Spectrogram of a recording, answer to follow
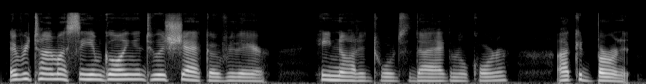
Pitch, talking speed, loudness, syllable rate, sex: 190 Hz, 195 wpm, -18 LUFS, 5.7 syllables/s, female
